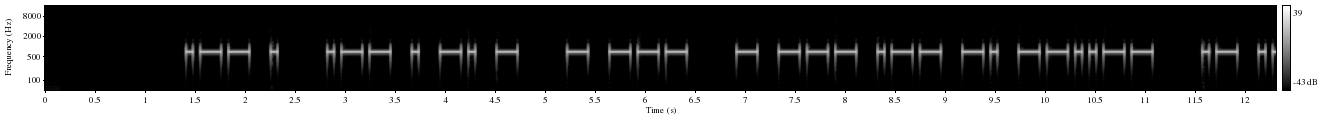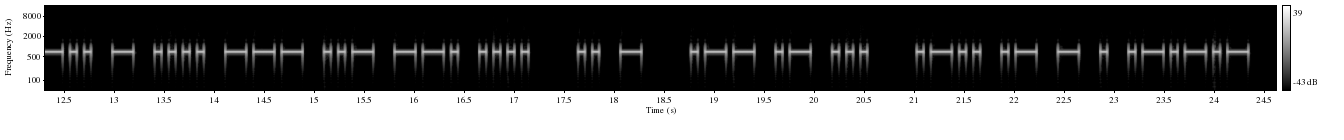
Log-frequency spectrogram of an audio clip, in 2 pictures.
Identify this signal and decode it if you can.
Morse code, heard as a keyed tone, about 17 wpm, 700 Hz. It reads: WE WENT TO TOWN, ALTHOUGH IT WAS LATE.
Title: Sentences from Top 1000 Words - Review Part 3 - 17wpm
